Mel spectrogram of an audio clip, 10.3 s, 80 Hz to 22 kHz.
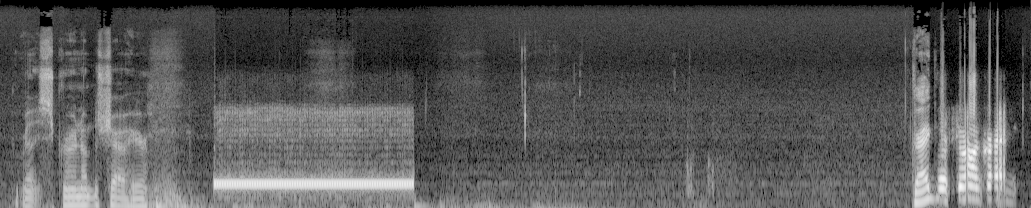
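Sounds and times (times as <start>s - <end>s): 
speech: 0.2s - 2.0s, 9.2s - 10.2s
telephone ringing tone: 2.1s - 4.2s.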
